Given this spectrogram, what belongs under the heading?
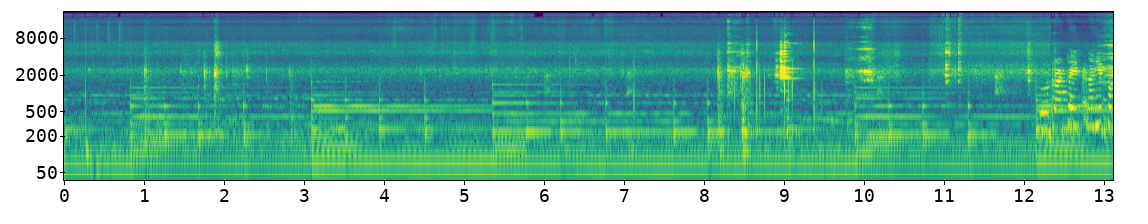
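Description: An oiled paratha cooks on a hot pan with a steady, soft sizzle and the odd clink of a utensil, all under continuous background music.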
